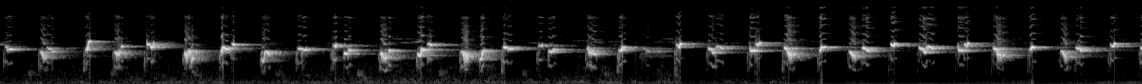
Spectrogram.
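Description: Yellow-vented bulbul giving a fast, bubbly run of short liquid chirps and slurred whistled notes, about three per second, with no other sounds.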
